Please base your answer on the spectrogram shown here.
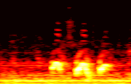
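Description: A four-week-old Sheepadoodle puppy gives three soft whimpering yips in quick succession, close but faint over a low steady hum.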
